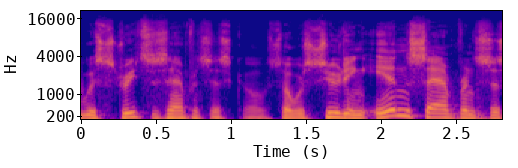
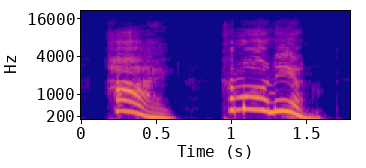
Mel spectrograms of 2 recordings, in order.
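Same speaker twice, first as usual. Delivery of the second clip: very high falsetto, rising slowly, drawn out. Describing playing a woman, he demonstrates: Minnie Mouse-like woman voice. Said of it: "you talk like this".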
